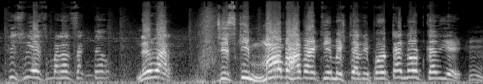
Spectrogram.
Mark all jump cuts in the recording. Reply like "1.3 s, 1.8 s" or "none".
2.1 s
